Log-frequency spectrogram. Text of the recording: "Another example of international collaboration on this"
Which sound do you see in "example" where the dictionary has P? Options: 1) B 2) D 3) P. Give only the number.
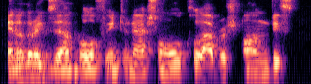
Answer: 3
